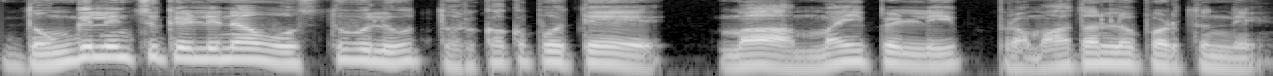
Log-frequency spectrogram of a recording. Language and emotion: Telugu, fearful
